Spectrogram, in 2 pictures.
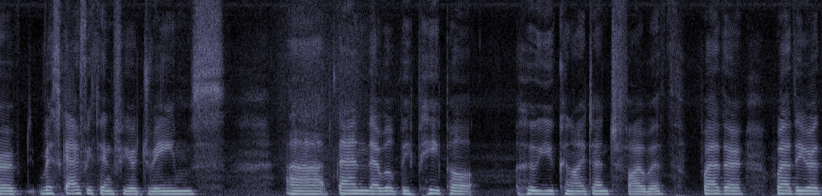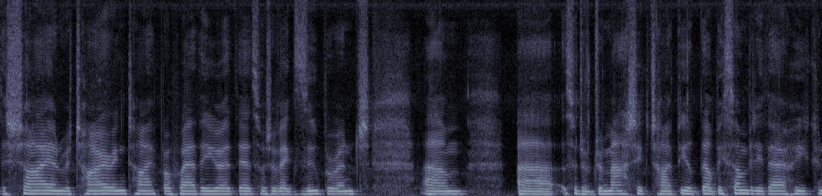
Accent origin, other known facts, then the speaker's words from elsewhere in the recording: Leinster, Ireland; now in London, United Kingdom; I'm from County Kilkenny.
